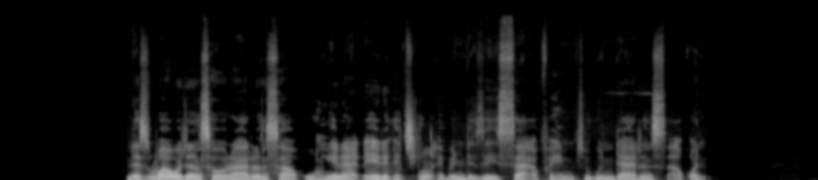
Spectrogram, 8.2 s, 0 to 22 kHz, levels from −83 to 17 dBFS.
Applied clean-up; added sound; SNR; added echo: neural mask model DeepFilterNet 3.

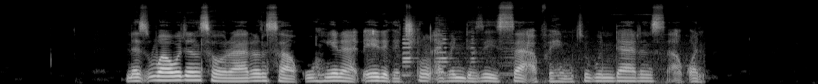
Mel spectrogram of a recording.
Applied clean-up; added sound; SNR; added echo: none; Motor vehicle (road); 14 dB; none.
